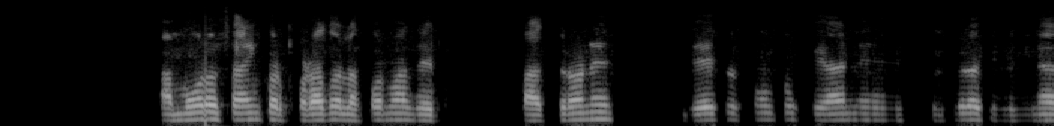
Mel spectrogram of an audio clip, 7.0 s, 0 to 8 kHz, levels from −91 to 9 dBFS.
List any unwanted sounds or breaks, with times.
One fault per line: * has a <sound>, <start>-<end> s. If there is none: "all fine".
all fine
